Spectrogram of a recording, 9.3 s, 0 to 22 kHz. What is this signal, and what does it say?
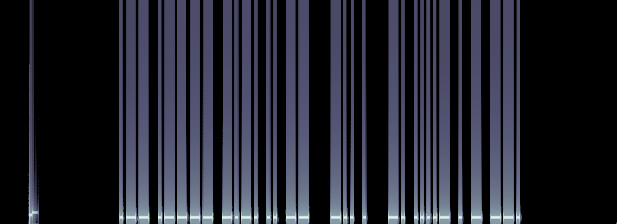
Morse code, heard as a keyed tone, about 25 wpm, 700 Hz. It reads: W1CIM DE N4ETG
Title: USA Callsign DE Callsign - 5 Characters - 25wpm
